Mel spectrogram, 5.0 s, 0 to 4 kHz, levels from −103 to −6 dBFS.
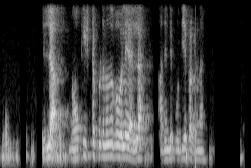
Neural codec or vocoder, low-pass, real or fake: vocoder, 44.1 kHz, 128 mel bands, Pupu-Vocoder; 3.6 kHz; fake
